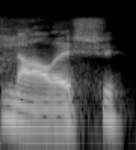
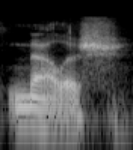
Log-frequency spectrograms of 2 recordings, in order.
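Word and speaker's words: Nhallish: I can't pronounce it. I don't know how an H right after an N losing subscribers, man. Losing subscribers. I think that would be pronounced Nalish. Yeah, I liked him, and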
